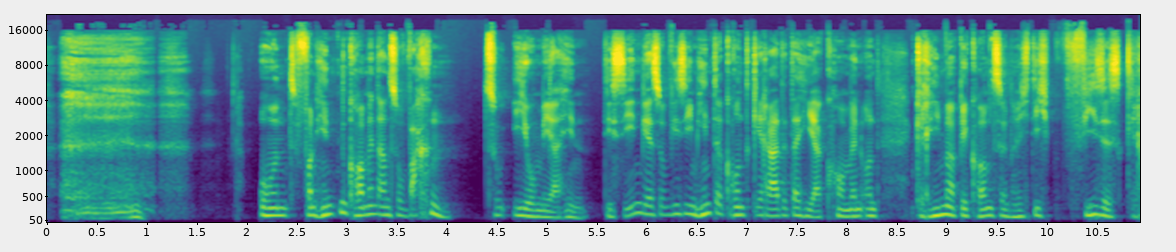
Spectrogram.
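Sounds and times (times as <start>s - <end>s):
voice imitating strange heavy breathing: 0.0s - 1.4s
speech: 2.1s - 10.9s.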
